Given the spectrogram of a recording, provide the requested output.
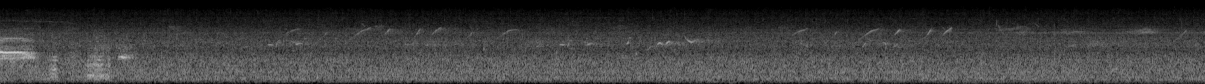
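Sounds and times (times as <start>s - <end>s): donkey braying: 0.0s - 1.4s
steady outdoor hiss: 0.0s - 12.0s.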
